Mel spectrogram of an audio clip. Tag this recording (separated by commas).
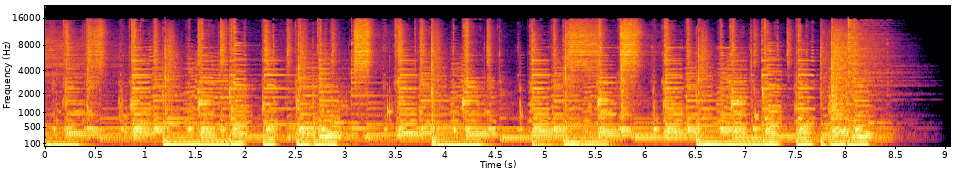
Music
